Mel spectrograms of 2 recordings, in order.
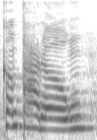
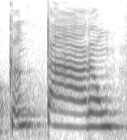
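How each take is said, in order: First: The stress is on the final syllable. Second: The stress is on the second-to-last syllable. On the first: The action has not happened yet. "a sílaba forte não está no meio, não está no começo, está no final" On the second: The action already happened. "a sílaba forte sempre foi antes da sílaba final"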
